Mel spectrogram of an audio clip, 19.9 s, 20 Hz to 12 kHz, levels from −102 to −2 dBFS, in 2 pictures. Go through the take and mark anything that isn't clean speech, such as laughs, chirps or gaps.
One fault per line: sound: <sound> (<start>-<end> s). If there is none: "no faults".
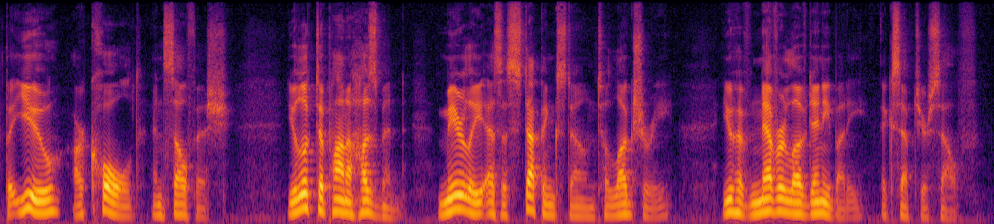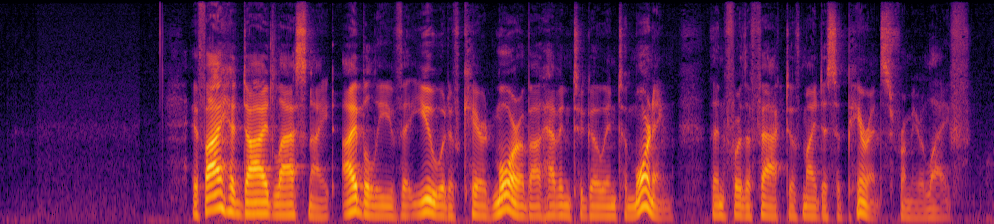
no faults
